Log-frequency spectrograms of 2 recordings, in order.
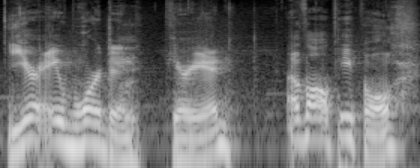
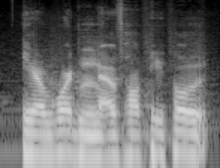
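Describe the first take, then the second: First: There is a clear break after warden. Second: It runs on without a pause after warden.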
